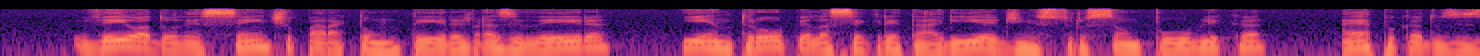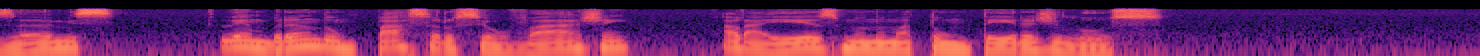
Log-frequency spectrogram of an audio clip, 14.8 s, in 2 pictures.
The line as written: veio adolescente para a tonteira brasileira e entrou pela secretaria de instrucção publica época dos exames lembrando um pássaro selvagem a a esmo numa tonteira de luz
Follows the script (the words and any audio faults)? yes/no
yes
